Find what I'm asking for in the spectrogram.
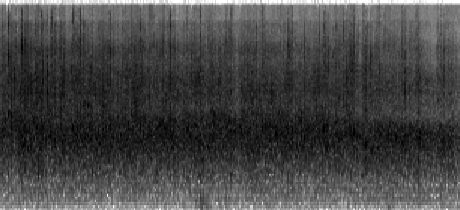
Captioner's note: applause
